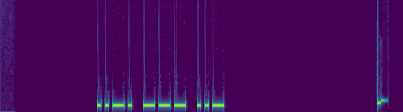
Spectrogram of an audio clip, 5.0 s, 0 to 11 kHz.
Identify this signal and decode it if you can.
Morse code, heard as a keyed tone, about 25 wpm, 700 Hz. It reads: FOU
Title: USA Call Sign Postfixes - 3 Letters 25wpm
